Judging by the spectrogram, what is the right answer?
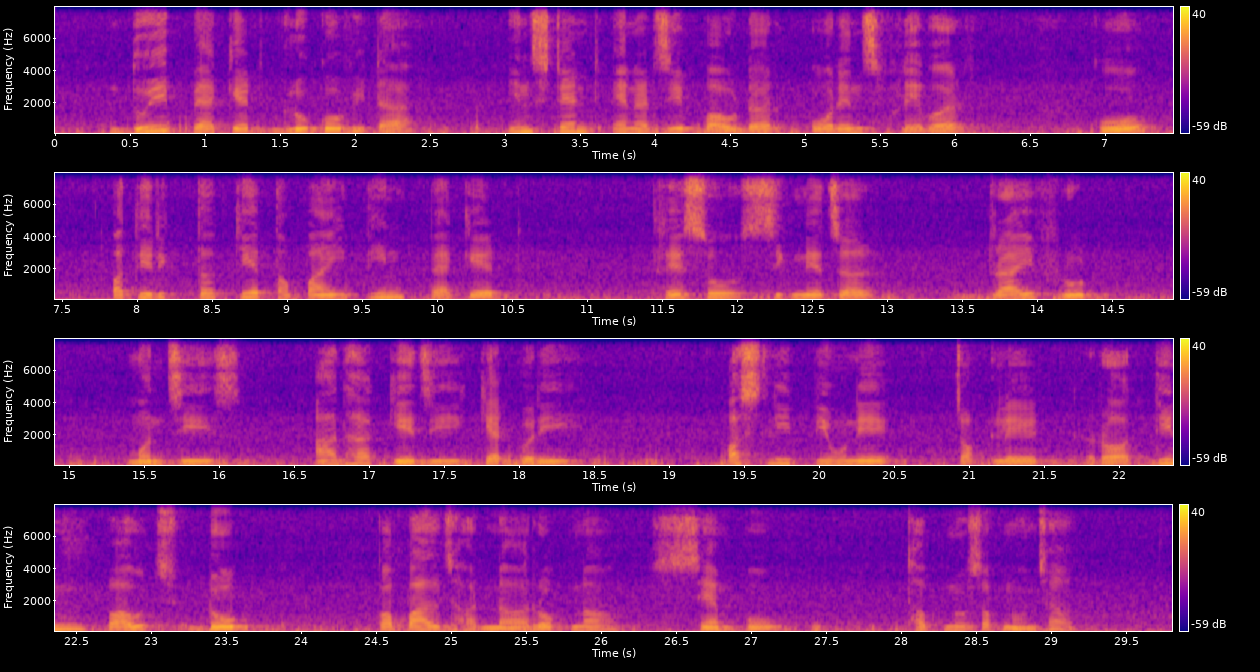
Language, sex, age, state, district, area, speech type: Nepali, male, 18-30, West Bengal, Darjeeling, rural, read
